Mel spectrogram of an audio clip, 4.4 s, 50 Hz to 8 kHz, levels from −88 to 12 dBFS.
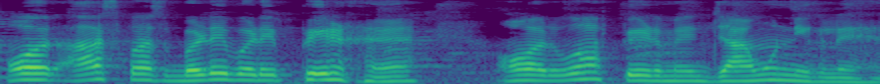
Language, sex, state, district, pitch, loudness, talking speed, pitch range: Hindi, male, Bihar, West Champaran, 190 Hz, -19 LUFS, 190 wpm, 170-215 Hz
